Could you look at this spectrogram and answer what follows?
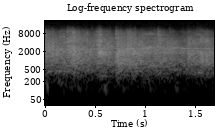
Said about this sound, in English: Can we give a round of applause to Pastor Ben and his wife, Susanna?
